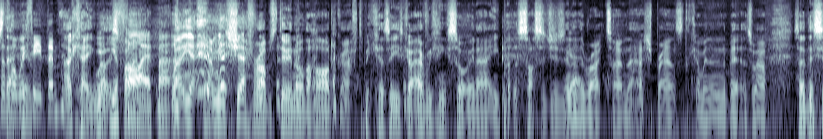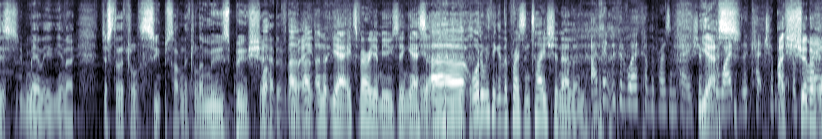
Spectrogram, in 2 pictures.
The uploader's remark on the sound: LIVE from the Bassetlaw Foodbank with Wickes!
